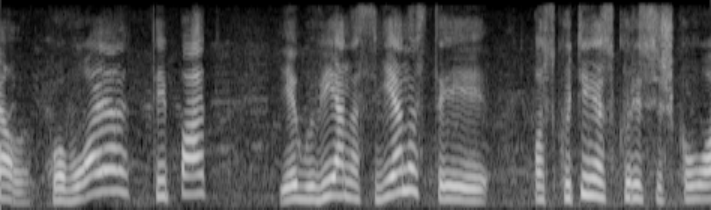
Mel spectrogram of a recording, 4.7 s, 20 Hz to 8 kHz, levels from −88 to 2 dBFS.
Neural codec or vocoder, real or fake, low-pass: vocoder, 22.05 kHz, 80 mel bands, WaveNeXt; fake; 7.2 kHz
